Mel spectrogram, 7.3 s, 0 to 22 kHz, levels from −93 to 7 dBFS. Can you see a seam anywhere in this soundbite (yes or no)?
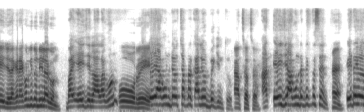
no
